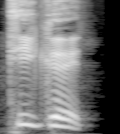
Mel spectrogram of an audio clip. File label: "Digeut", Hangeul sounds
